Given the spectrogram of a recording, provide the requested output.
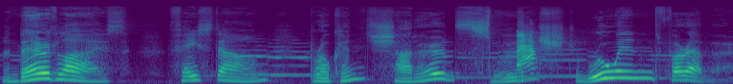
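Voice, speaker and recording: A woman reading a short story as theatrical narration, dramatic, with emphatic pauses. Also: medium pitch, big pitch swings, soft background music. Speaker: reader of short stories.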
